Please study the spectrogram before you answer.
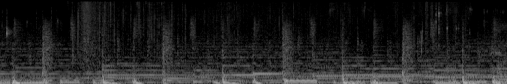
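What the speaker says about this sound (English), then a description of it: "from there we will start frying the vadas." Scoops of vada batter fry in hot oil, giving a continuous hissing sizzle that runs beneath steady background music.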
